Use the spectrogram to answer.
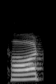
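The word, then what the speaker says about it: thought: ओ यू जी एच टी भी इसके साथ में यानी लास्ट में टी भी अटैच कर दे तो सेम है। इसमें ज़्यादा फर्क नहीं है। थॉट ब्रॉट या सॉर्ट यानी ऑड साउंड निकल कर आएगा इसका।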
